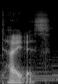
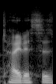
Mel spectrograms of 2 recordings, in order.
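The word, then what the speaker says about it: Tidus: Without spoiling too much of this magical story, you play as a boy named Titus. Apparently it's pronounced Titus, but I've been saying Titus for the past 20 years and I'm not about to change that now.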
